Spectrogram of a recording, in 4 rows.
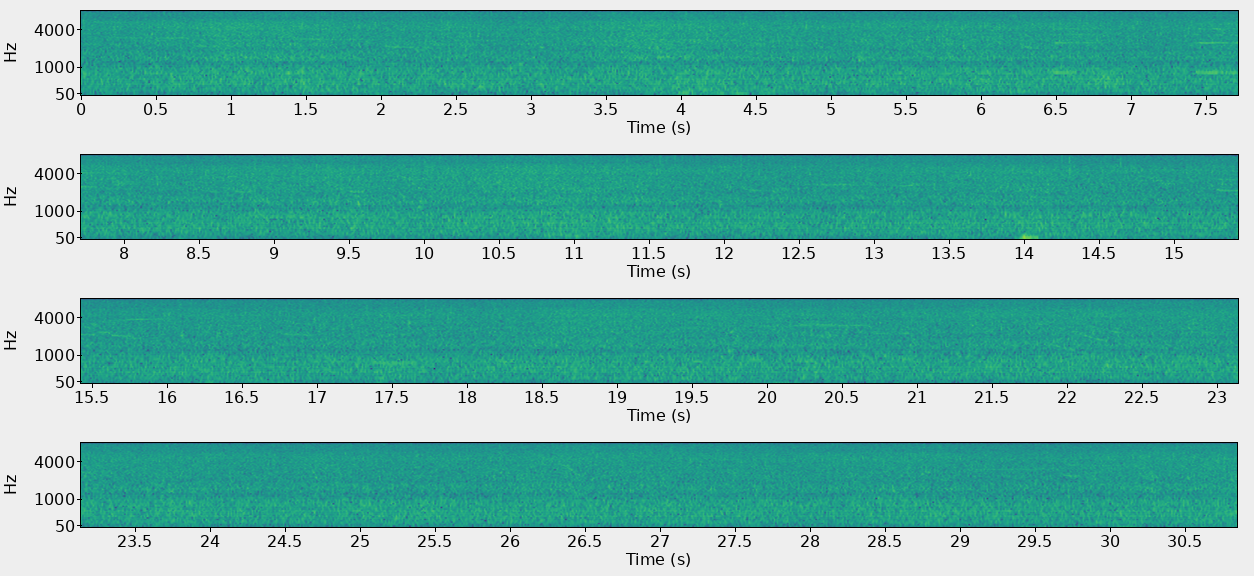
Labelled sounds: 2.0	2.3	killer whale, northern resident, G clan, 2.0 to 2.2 kHz
6.5	7.7	killer whale, northern resident, G clan, 2.4 to 2.5 kHz
12.6	12.9	killer whale, northern resident, G clan, 2.6 to 2.7 kHz
15.3	16.0	killer whale, northern resident, G clan, 2.1 to 3.8 kHz
16.7	17.0	killer whale, northern resident, G clan, 2.0 to 2.4 kHz
20.3	20.5	killer whale, northern resident, G clan, 2.9 to 3.2 kHz

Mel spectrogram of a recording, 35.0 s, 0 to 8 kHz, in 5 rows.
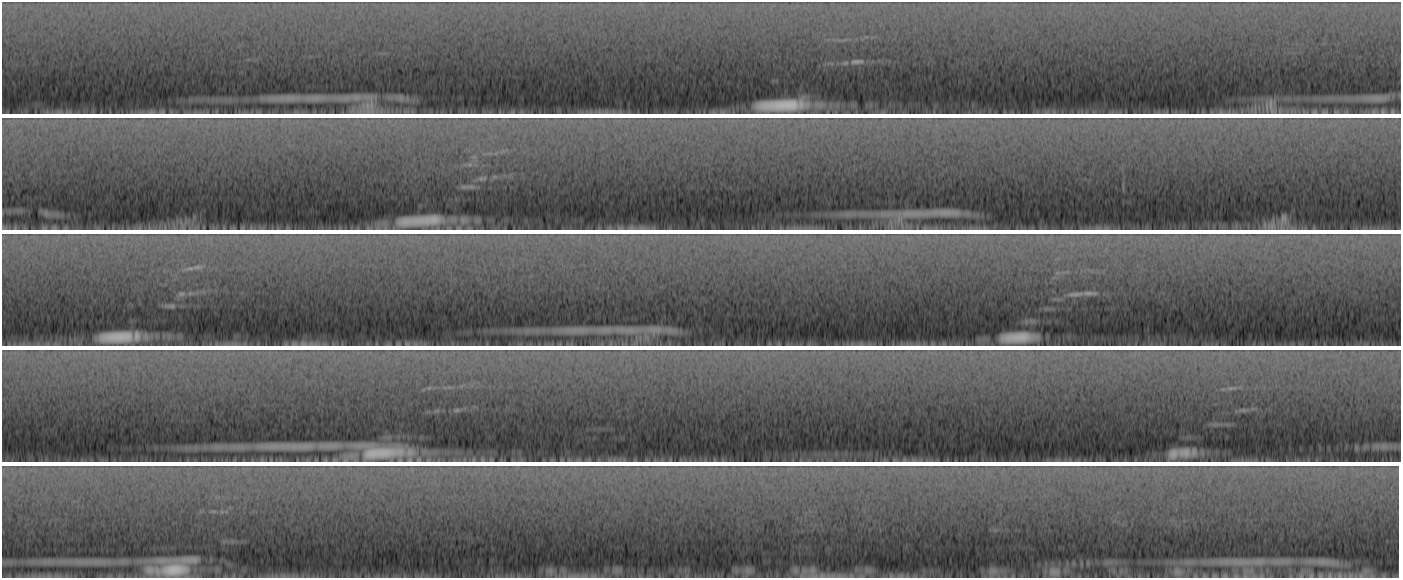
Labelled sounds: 4.1	4.5	humpback whale, 1.3 to 3.3 kHz
9.3	9.6	humpback whale, 1.4 to 1.8 kHz
19.2	19.5	humpback whale, 1.4 to 3.2 kHz
23.1	23.5	humpback whale, 1.4 to 3.5 kHz

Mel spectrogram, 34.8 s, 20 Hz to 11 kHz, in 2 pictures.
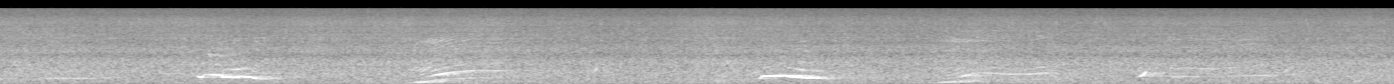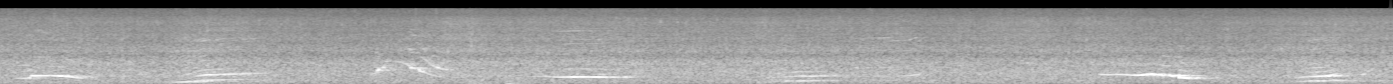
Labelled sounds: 2.6	2.9	humpback whale, 1.1 to 1.3 kHz
5.2	5.6	humpback whale, 1.8 to 2.3 kHz
11.8	12.2	humpback whale, 1.9 to 2.5 kHz
22.4	22.7	humpback whale, 0.78 to 0.94 kHz
24.4	24.8	humpback whale, 1.8 to 3.2 kHz
28.4	28.6	humpback whale, 2.2 to 2.5 kHz
33.8	34.1	humpback whale, 2.1 to 2.3 kHz

